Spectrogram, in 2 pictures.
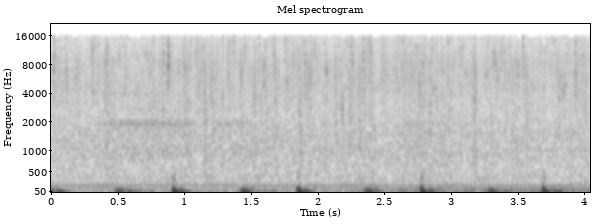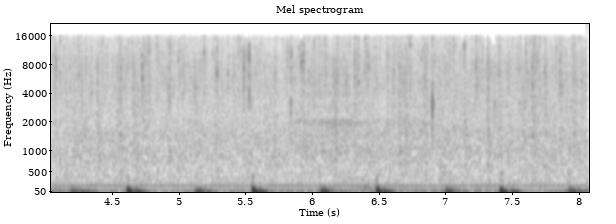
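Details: ASMR sleep-aid loop of a heartbeat with soft breathing and rain ambience: steady paired low thumps at about 65 a minute with rain in the background.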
